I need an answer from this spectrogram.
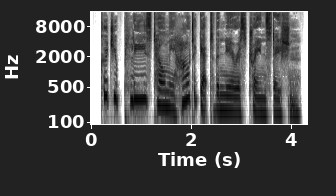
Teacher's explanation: Notice the rising intonation at the end of the question.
